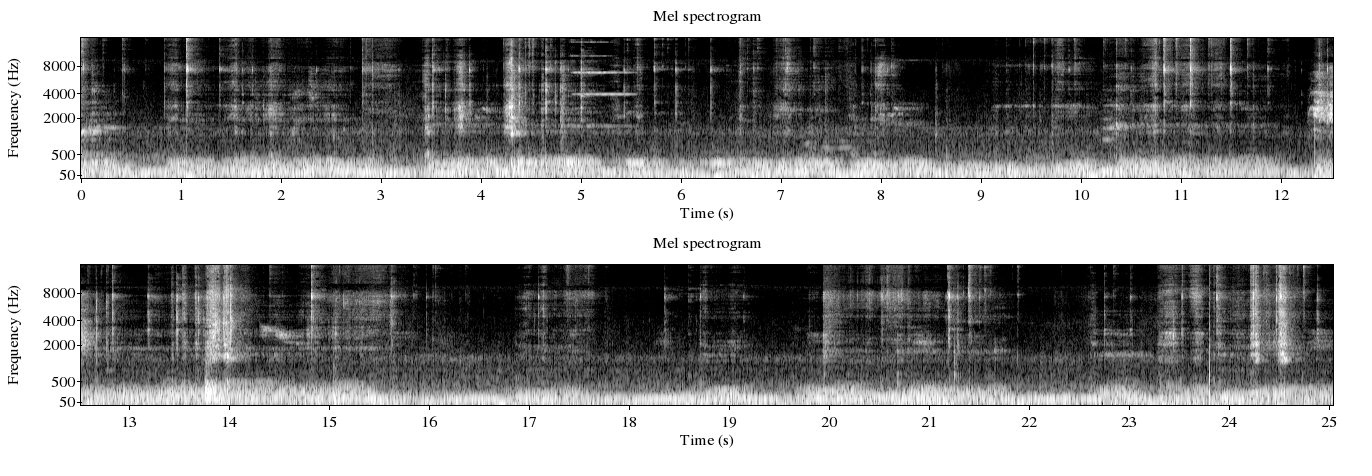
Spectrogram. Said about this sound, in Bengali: এরকম করে গোল গোল করে কেটে নেব।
